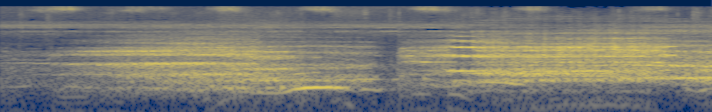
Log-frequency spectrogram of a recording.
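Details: Howler monkeys calling loudly from treetops in Belize; a roaring chorus fades in and holds, with a low moaning tone sliding upward midway and a brief lull before the roar resumes.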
